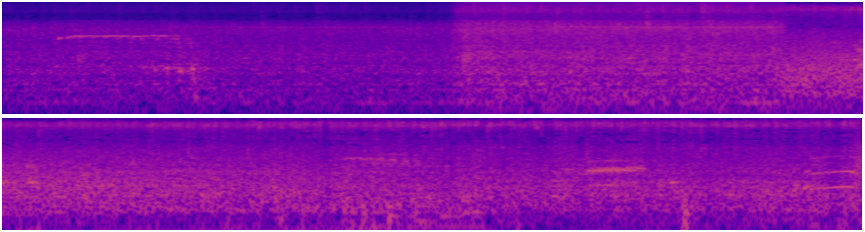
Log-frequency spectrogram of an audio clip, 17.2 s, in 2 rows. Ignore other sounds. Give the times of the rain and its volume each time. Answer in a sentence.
You can hear the rain from 0.0 to 17.1 s, getting louder.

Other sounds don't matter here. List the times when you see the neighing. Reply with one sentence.
You can hear the neighing from 0.5 to 2.1 s and from 12.0 to 13.4 s.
